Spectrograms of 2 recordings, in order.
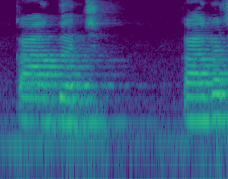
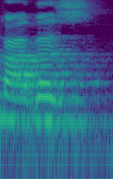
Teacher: और जब आप बोलते हैं कागज, कागज बोले तो ज की आवाज़ आ रही है, लेकिन अब हमने से बिंदी लगाई, हमने से बोला कागज, तो जेड की साउंड में जा रहा है, तो ये नुक्ता कहलाता है।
